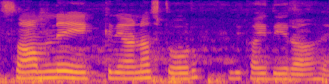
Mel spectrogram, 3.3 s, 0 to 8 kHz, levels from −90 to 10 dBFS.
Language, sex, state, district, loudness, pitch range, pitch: Hindi, female, Haryana, Charkhi Dadri, -15 LUFS, 195-225 Hz, 215 Hz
